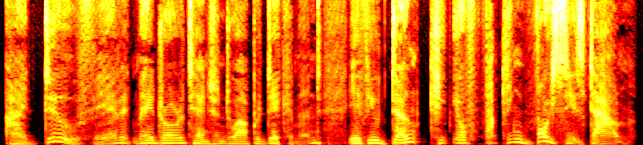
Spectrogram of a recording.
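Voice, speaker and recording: A man voicing a dry, biting, sardonic male rogue in a fantasy audiobook, often hushed. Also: medium pitch, takes it slowly, husky, dry recording, pitched above the performer's own voice, exaggerated voice.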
